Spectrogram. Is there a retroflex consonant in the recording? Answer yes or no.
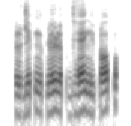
yes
